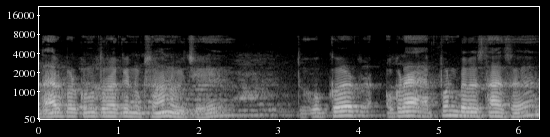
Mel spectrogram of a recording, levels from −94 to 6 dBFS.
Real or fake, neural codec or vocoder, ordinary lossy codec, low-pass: real; none; none; none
